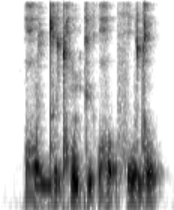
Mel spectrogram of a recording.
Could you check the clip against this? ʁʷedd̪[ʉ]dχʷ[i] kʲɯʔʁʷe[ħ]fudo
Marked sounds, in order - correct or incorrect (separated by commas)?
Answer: correct, incorrect, incorrect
